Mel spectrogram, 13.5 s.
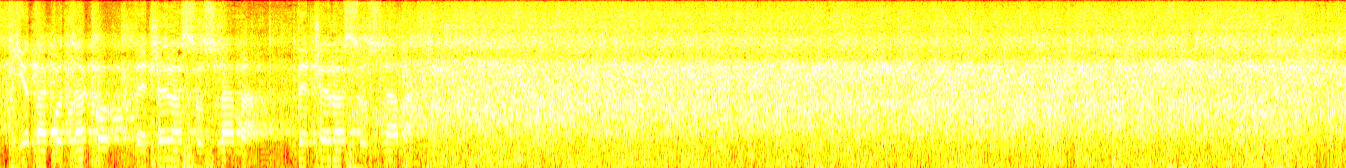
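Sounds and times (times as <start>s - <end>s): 
speech: 0.2s - 5.4s
audience applauding a missionary: 3.8s - 13.4s.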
